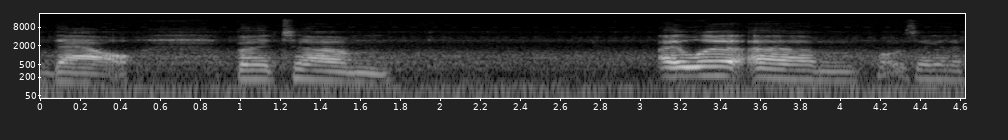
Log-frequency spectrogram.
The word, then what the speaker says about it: Tao: I looked up the pronunciation online, it's actually pronounced Tao, but what was I going to say?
